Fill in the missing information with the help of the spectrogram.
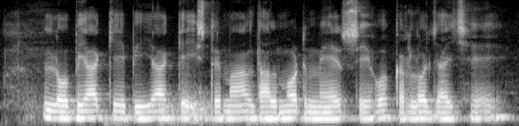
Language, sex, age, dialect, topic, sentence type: Maithili, male, 25-30, Angika, agriculture, statement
